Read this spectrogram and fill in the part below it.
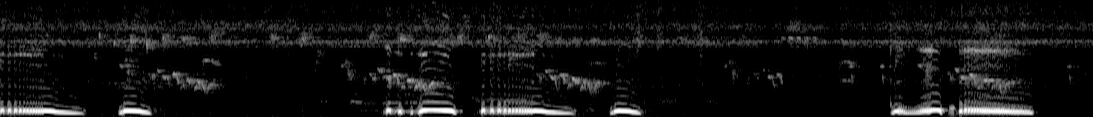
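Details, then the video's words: Javan spotted dove lure call: mellow low coos in broken phrases, a falling note and short arched coos, a gap, then another phrase ending in a rolling note, with quiet background. "DERKUKU JAWA Suara merdu TAJAM, pancingan agar BUNYI jadikan burung DERKUKU BUNYI GACOR NGALAS"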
